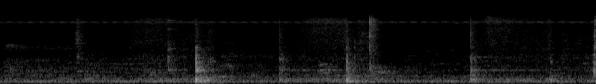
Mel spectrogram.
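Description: Hands pressing a vinyl sticker onto a sheet-metal sign box, making several scattered knocks against the metal panel, the sharpest about two seconds in.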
